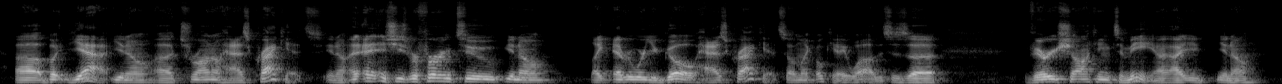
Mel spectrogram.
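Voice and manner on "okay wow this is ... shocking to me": ordinary delivery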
